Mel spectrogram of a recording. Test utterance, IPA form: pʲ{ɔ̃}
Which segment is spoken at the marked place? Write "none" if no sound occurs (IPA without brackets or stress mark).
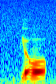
ɔ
